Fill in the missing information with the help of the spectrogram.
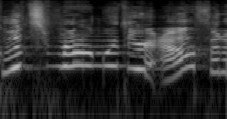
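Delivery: high, loud mom voice; high mocking moms. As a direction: squeal it like the moms. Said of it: "They were like".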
